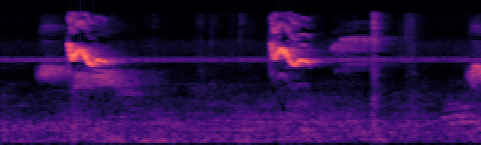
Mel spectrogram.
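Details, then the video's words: Caged decoy white-eye singing its chattering 'líu' song to stimulate other birds: two brief, high, twisting warbled phrases about a second and a half apart. A steady thin high whine runs throughout, and faint softer chirps sit between the phrases. "Khuyên mồi líu vừa phải kích bổi líu ngay!"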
